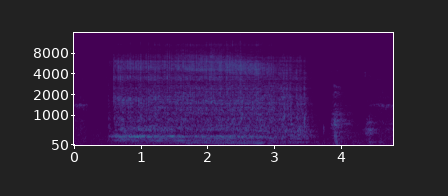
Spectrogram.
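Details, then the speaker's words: Old, battered Lima class 47 model locomotive in Virgin Trains livery running on DC: high buzzing whirr with a rough, gritty edge, quite noisy, doesn't run very well. "of which is the Lima 47 8 to 7 in Virgin Trains livery as you could probably hear there it's quite noisy run rows a lot of the Lima the locos were it's it's pretty battered as a loco"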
